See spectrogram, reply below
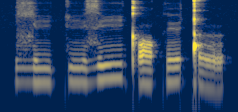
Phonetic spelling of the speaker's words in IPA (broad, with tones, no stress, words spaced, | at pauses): ɮiː˨ki˨ ziː˦kʼɔ˨kɪː˦ ǃɵː˨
